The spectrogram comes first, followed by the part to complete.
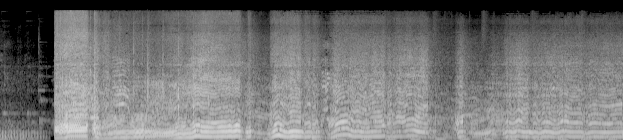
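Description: Dirt-bike engine revving up and down, its pitch rising and falling every second or so. It starts loud about a second in, after a quieter opening.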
